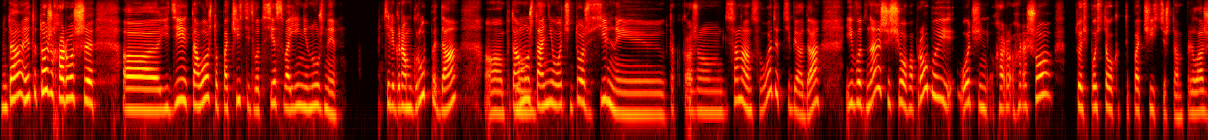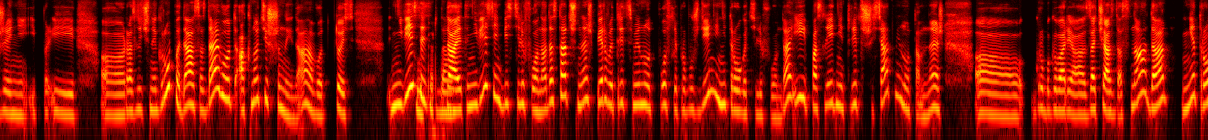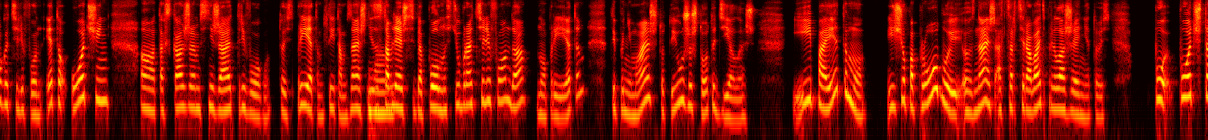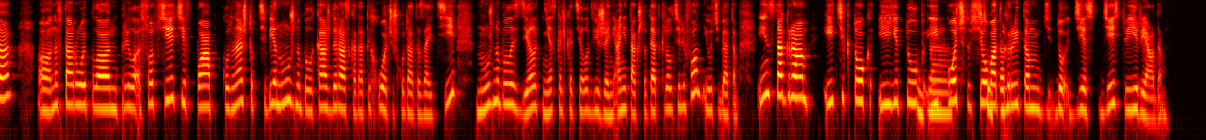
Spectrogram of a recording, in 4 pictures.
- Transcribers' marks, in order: "знаешь" said as "наешь"
- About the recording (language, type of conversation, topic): Russian, advice, Как мне сократить уведомления и цифровые отвлечения в повседневной жизни?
